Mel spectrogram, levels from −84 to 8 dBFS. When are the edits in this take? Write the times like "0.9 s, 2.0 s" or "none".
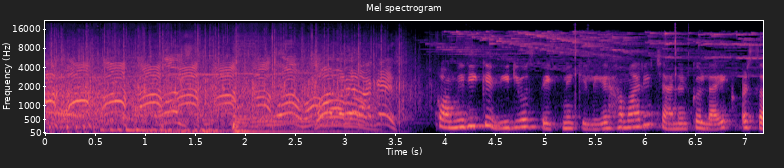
3.8 s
